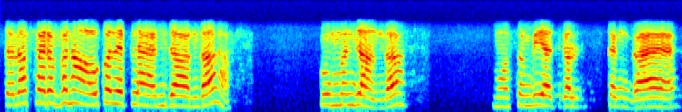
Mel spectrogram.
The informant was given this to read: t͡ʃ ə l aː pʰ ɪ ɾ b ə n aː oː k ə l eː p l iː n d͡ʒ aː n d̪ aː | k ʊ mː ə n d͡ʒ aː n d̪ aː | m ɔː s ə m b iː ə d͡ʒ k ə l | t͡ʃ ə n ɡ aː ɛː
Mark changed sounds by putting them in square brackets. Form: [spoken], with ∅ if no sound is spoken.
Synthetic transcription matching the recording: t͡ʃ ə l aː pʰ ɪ ɾ b ə n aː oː k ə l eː p l [ɛː] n d͡ʒ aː n d̪ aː | k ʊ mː ə n d͡ʒ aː n d̪ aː | m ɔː s ə m b iː ə d͡ʒ k ə l | t͡ʃ ə [ŋ] ɡ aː ɛː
